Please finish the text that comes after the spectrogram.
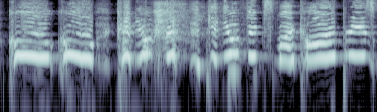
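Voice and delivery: high, timid pleading; meek squeaky voice. Retold or imitated. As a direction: squeak it out like a pushover. Meek plea to the mechanics.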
